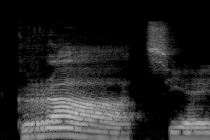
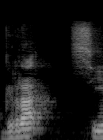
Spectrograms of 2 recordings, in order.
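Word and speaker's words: grazia: a a Regina take Gras CA not gratzi allegra CA Ali Daei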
